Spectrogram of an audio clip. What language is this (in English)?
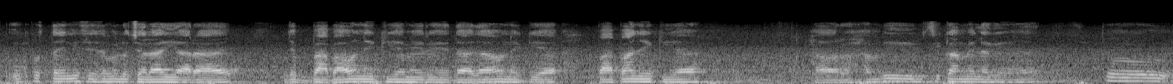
Hindi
